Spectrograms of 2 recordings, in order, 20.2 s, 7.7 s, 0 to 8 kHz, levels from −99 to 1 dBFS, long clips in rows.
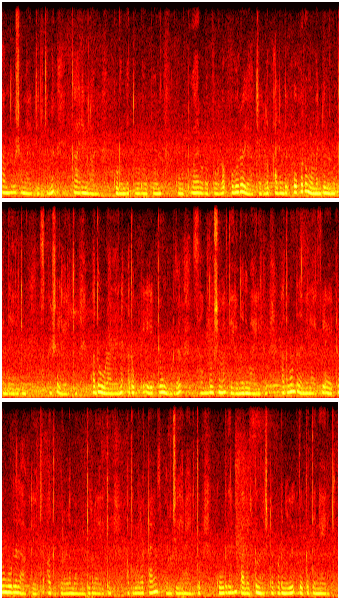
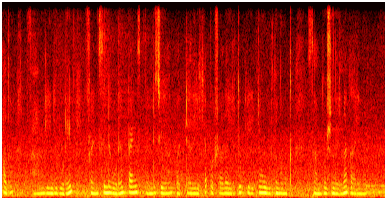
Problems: low volume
